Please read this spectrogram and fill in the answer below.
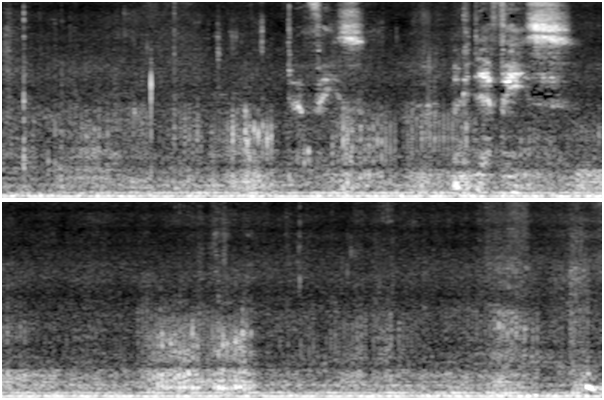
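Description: Domestic cat purring steadily, with a few brief higher-pitched sounds partway through.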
